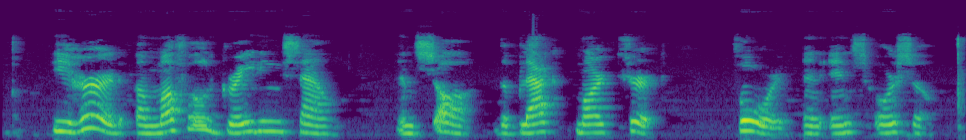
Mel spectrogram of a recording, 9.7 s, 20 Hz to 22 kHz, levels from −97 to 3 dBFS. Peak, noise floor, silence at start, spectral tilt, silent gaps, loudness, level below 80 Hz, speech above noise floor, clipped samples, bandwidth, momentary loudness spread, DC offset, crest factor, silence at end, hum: 0 dBFS; -69 dBFS; 0.55 s; -3.5 dB/octave; none; -18 LUFS; -68 dBFS; 51 dB; under 0.1%; 8 kHz; 13 LU; under 0.1%; 20 dB; 0.05 s; none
